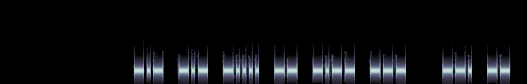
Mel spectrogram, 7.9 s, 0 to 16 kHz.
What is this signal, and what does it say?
Morse code, heard as a keyed tone, about 25 wpm, spaced as for 20 wpm, 590 Hz. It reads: KK6MYO GM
